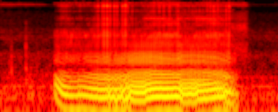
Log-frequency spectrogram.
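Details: Sleeping pet cat snoring: a single drawn-out, low, rumbling snore of nearly two seconds, buzzy and steady with a slight rise at its start, then quiet room.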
